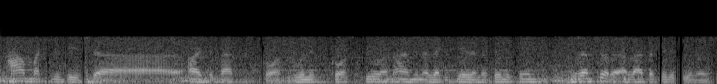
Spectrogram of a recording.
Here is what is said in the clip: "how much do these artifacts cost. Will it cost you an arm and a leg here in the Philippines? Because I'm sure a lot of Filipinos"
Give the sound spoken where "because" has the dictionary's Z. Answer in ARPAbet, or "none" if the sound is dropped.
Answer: none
